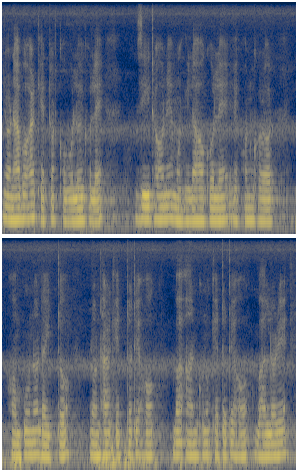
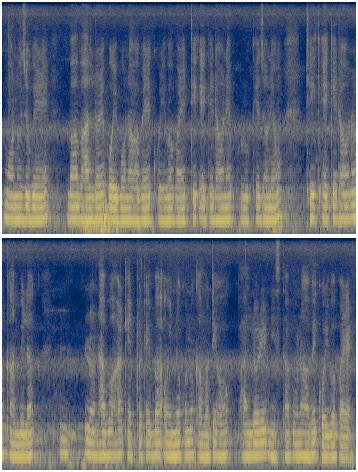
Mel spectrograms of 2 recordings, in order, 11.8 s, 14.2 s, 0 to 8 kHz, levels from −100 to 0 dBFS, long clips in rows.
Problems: none marked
